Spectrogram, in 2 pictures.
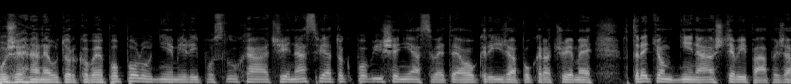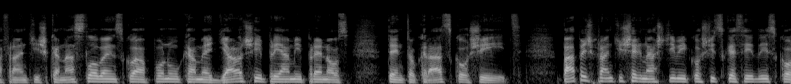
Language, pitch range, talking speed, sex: Slovak, 105-120 Hz, 120 wpm, male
